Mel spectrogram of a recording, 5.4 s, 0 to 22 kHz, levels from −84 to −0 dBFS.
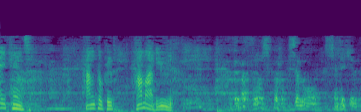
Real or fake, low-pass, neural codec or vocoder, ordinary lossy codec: fake; 7.2 kHz; codec, 24 kHz, 1 kbps, SNAC; MP3, 24 kbps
